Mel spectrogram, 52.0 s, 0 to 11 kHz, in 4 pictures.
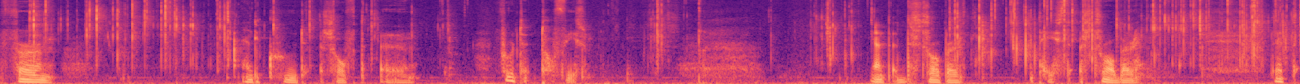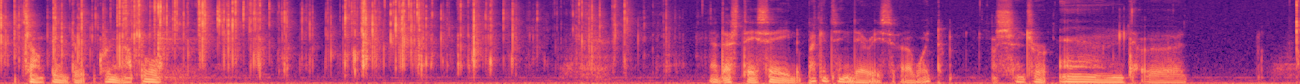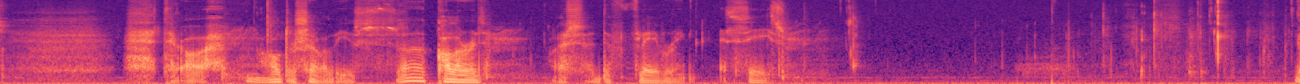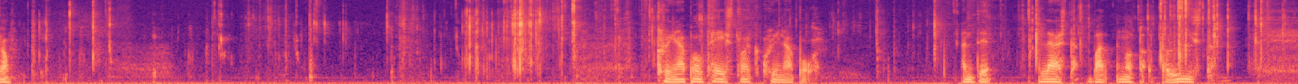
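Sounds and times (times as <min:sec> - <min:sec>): foil wrapper crinkling: 0:00.0 - 0:04.6, 0:06.0 - 0:06.9, 0:08.0 - 0:20.1, 0:36.9 - 0:40.3, 0:40.9 - 0:51.9
close-up chewing: 0:36.2 - 0:45.6.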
